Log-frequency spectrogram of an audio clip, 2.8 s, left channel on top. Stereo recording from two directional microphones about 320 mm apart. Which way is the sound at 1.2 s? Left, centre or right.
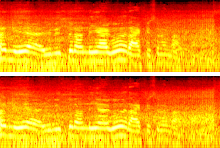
Centre.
